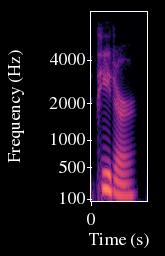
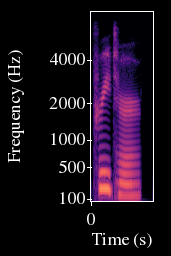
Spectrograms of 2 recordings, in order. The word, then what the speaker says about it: Peter: snowman said Peter uncertainly I think you've got my name wrong my name's Peter not preter p t e r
